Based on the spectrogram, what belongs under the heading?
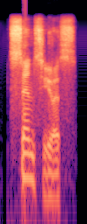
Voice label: "sensuous", British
